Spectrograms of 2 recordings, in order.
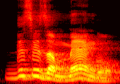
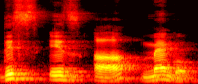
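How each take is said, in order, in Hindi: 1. यह तेज़ गति से बोला गया है। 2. यह धीमी, सामान्य गति से बोला गया है।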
